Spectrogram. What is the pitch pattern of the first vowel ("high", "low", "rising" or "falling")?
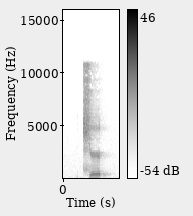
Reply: rising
